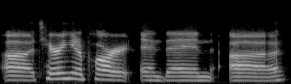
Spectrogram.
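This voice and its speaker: This American woman in her early twenties, originally from Missouri, hosts a podcast full of informal, joking, self-mocking banter. She speaks slowly at medium pitch, with a sharp, clear, resonant tone, though the sound is lo-fi.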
